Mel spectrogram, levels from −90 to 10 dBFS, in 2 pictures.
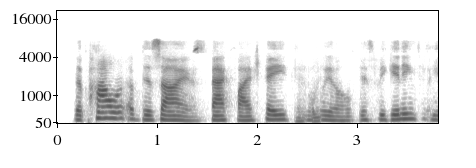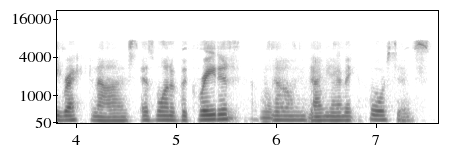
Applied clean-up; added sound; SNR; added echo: neural mask model DeepFilterNet 3.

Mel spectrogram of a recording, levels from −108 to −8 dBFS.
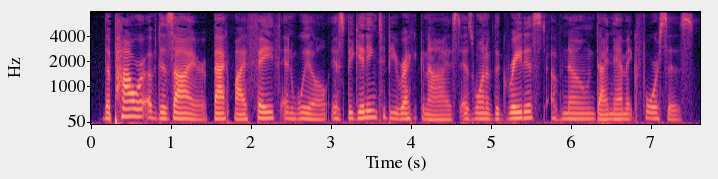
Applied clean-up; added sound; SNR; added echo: none; none; none; none.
